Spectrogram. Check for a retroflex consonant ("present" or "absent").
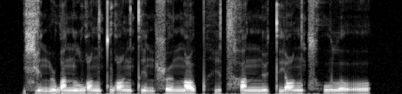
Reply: present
